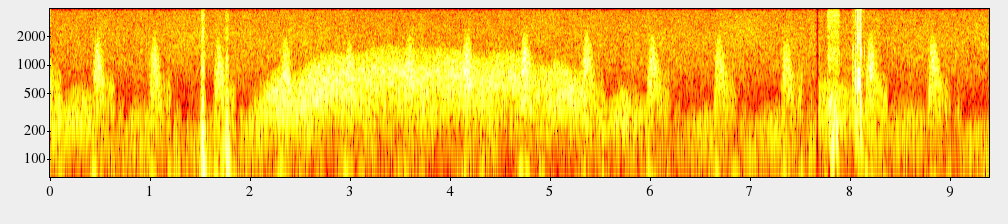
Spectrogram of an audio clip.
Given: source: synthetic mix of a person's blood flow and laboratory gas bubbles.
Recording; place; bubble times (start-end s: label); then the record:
Doppler ultrasound of blood flow; subclavian vein
7.77-7.90 s: bubbles
8.01-8.14 s: bubbles
From the record:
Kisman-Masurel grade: 113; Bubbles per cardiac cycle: 1 to 2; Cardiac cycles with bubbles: 1 to 10%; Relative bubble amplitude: loud (0.450 to 0.775); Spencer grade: 1 (occasional bubble signal discernible with the cardiac motion signal, with majority of cardiac periods free of bubbles); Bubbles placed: anywhere in the cardiac cycle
